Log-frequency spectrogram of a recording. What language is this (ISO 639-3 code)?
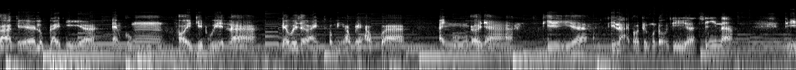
vie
